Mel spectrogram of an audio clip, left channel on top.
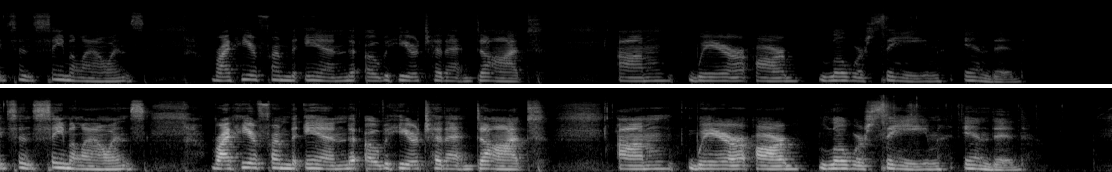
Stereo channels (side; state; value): left; quieter; 16.9 dB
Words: inch seam allowance right here from the end over here to that dot where our lower seam ended.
